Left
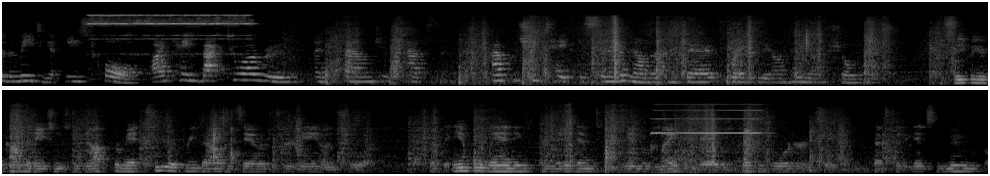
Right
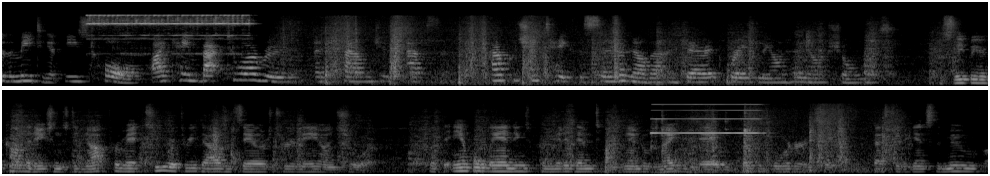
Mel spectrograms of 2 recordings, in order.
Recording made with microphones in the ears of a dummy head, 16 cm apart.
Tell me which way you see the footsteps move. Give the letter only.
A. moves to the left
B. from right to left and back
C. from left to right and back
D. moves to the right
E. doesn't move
B.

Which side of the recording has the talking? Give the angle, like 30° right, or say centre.
30° right.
